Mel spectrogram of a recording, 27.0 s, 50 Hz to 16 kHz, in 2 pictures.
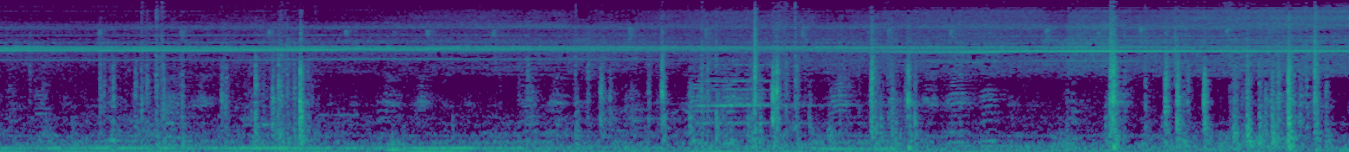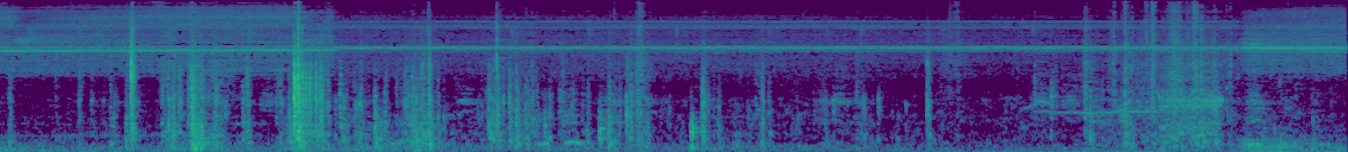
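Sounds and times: high-pitched insect drone: 0:00.0 - 0:26.9.

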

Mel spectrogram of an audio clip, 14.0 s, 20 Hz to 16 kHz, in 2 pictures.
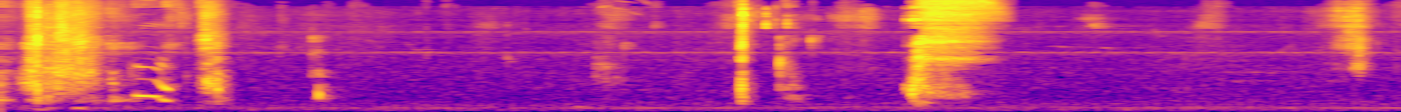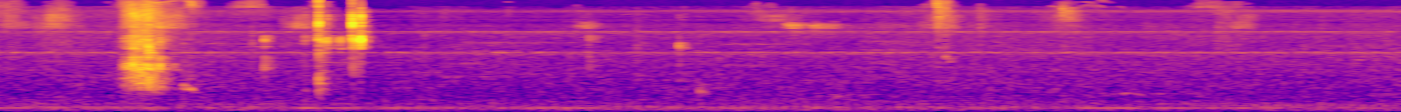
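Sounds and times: monkey crunching peanuts: 0:07.6 - 0:08.9.

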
